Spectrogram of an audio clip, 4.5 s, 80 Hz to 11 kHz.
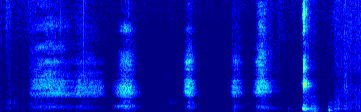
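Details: Stifled sneezes late at night (after 2 a.m.), set off by pollen through an open window: soft breathy build-up breaths, then a sharp held-back burst and a smaller second one in a quiet room.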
